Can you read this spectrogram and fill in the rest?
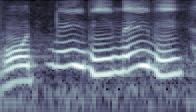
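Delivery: mock your own hope in falsetto; high-pitched wishful thinking. Storyteller mocking himself for being blinded, high and singsong.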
